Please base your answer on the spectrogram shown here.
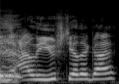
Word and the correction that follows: Akliouche: Watch the pronunciation there. If there's two names I want you to remember in that Monaco squad, it's Elias Benzegui and Marnes Akliouche.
